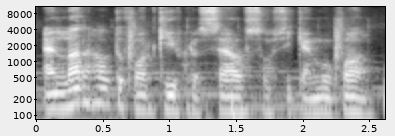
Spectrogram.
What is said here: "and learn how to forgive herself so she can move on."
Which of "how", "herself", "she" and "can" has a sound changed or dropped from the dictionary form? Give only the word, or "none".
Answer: none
